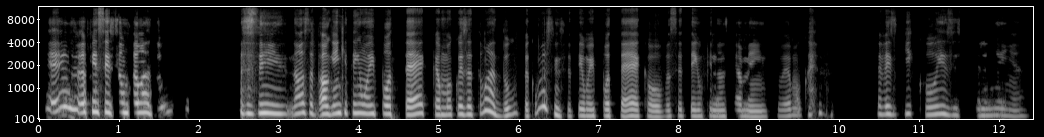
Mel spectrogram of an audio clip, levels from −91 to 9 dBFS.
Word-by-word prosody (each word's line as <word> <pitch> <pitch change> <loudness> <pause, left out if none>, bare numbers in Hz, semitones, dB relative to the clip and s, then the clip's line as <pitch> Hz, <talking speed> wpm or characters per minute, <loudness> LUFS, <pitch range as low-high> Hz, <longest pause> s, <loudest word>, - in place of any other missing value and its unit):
É, 375 0 +4
eu 280 - +6
pensei, 295 -1 +6
são 280 +1 +3
tão 280 0 +2
adultos, 305 - 0 0.9
assim, 255 0 +4
nossa 260 +2 -1
alguém 240 +4 +5
que 275 - -4
tem 270 0 +1
uma 250 -1 +2
hipoteca 245 0 +1
é - - +1
uma 215 0 -2
coisa 230 0 -1
tão 265 +9 -5
adulta, 220 - -2
como 435 - -3
assim 240 - -1
você 175 0 -16
tem 190 +2 -5
uma 185 0 -3
hipoteca 180 -1 -3
ou 160 -1 -3
você 175 +3 -13
tem 180 0 -7
um 175 - -11
financiamento 175 -2 -8 0.2
é 180 - -10
uma 200 - -15
coisa, 215 +2 -17 0.8
eu 230 - -9
penso: 230 -2 -4
"Que 250 0 -8
coisa 220 -1 -5
estranha".. 195 -2 -15
225 Hz, 180 wpm, -23 LUFS, 185-265 Hz, 0.9 s, eu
